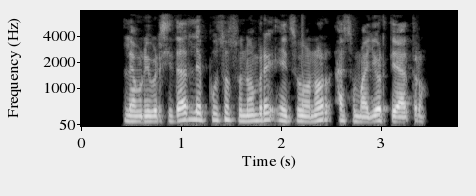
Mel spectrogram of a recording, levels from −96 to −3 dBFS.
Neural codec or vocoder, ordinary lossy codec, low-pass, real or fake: vocoder, 22.05 kHz, 80 mel bands, Vocos; Opus, 64 kbps; 7.2 kHz; fake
